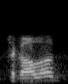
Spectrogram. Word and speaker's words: Tagalog: I mean, were you speaking, I think it's called, if I'm saying this correctly, is it called Tagalog in the Philippines? Were you speaking here? – It's actually called Tagalog, yes.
